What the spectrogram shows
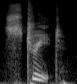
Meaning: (noun) 1. A paved part of road, usually in a village or a town 2. A road as above, but including the sidewalks (pavements) and buildings 3. The roads that run perpendicular to avenues in a grid layout
- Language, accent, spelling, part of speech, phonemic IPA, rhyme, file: English, General American, street, noun / adjective / verb, /stɹit/, -iːt, En-us-street.ogg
